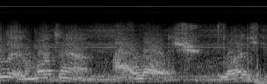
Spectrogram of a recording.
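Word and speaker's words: Łódź: Lodz? How do you spell it? L-O-D-Z.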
